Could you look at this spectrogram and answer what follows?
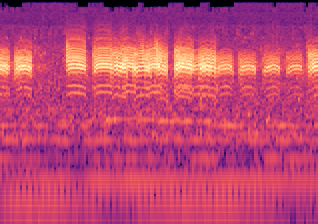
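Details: Black-capped Chickadee, a common American backyard bird, giving a run of harsh, buzzy 'dee' notes in uneven bursts, some long and some clipped, over a faint steady low hum.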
